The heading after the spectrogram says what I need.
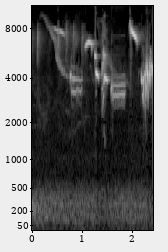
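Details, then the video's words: European robin song opening with a thin, descending high whistle, followed by sweet warbled notes and tumbling trills that climb to piercing high tones. "Заря́нка лат. Erithacus rubecula"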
